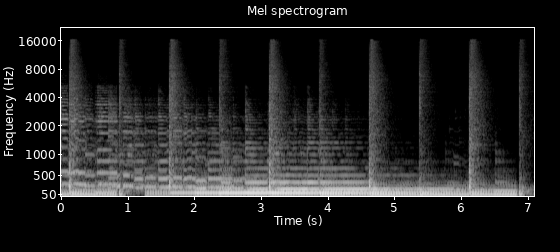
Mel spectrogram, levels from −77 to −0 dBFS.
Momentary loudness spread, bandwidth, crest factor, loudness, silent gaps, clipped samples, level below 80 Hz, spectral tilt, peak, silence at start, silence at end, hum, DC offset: 9 LU; 16 kHz; 14 dB; -18 LUFS; none; under 0.1%; -20 dBFS; -7.5 dB/octave; -2 dBFS; 0 s; 0 s; none; 0.8%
